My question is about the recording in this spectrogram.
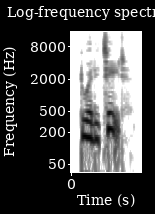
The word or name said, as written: dualitet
